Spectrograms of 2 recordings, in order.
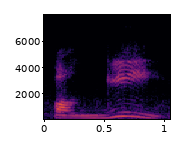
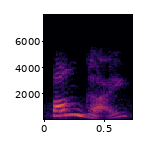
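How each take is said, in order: First: The final vowel is a long ee sound. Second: The final vowel is not a long ee sound. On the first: The speaker calls it right. "actually how we pronounce this is fungi" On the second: The speaker calls it wrong. "The most people would pronounce this as fungi"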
